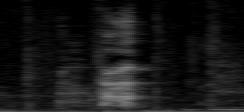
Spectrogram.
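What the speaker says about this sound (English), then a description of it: "I have mad hiccups right now." A woman hiccups once, a sharp, sudden, quiet gulp close to the mic, with faint murmuring before and after.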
